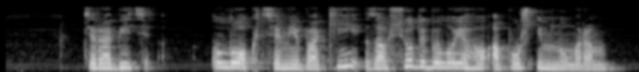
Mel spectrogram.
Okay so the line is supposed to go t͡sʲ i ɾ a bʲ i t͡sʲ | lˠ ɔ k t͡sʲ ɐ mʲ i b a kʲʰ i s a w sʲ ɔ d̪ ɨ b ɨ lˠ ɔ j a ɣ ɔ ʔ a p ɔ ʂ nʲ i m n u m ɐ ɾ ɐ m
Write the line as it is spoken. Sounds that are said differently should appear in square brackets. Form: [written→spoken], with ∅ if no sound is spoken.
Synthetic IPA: t͡sʲ i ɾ a bʲ i t͡sʲ | lˠ ɔ k t͡sʲ ɐ mʲ i b a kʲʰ i [s→z] a w sʲ ɔ d̪ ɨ b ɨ lˠ ɔ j a ɣ ɔ ʔ a p ɔ ʂ nʲ i m n u m ɐ ɾ ɐ m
